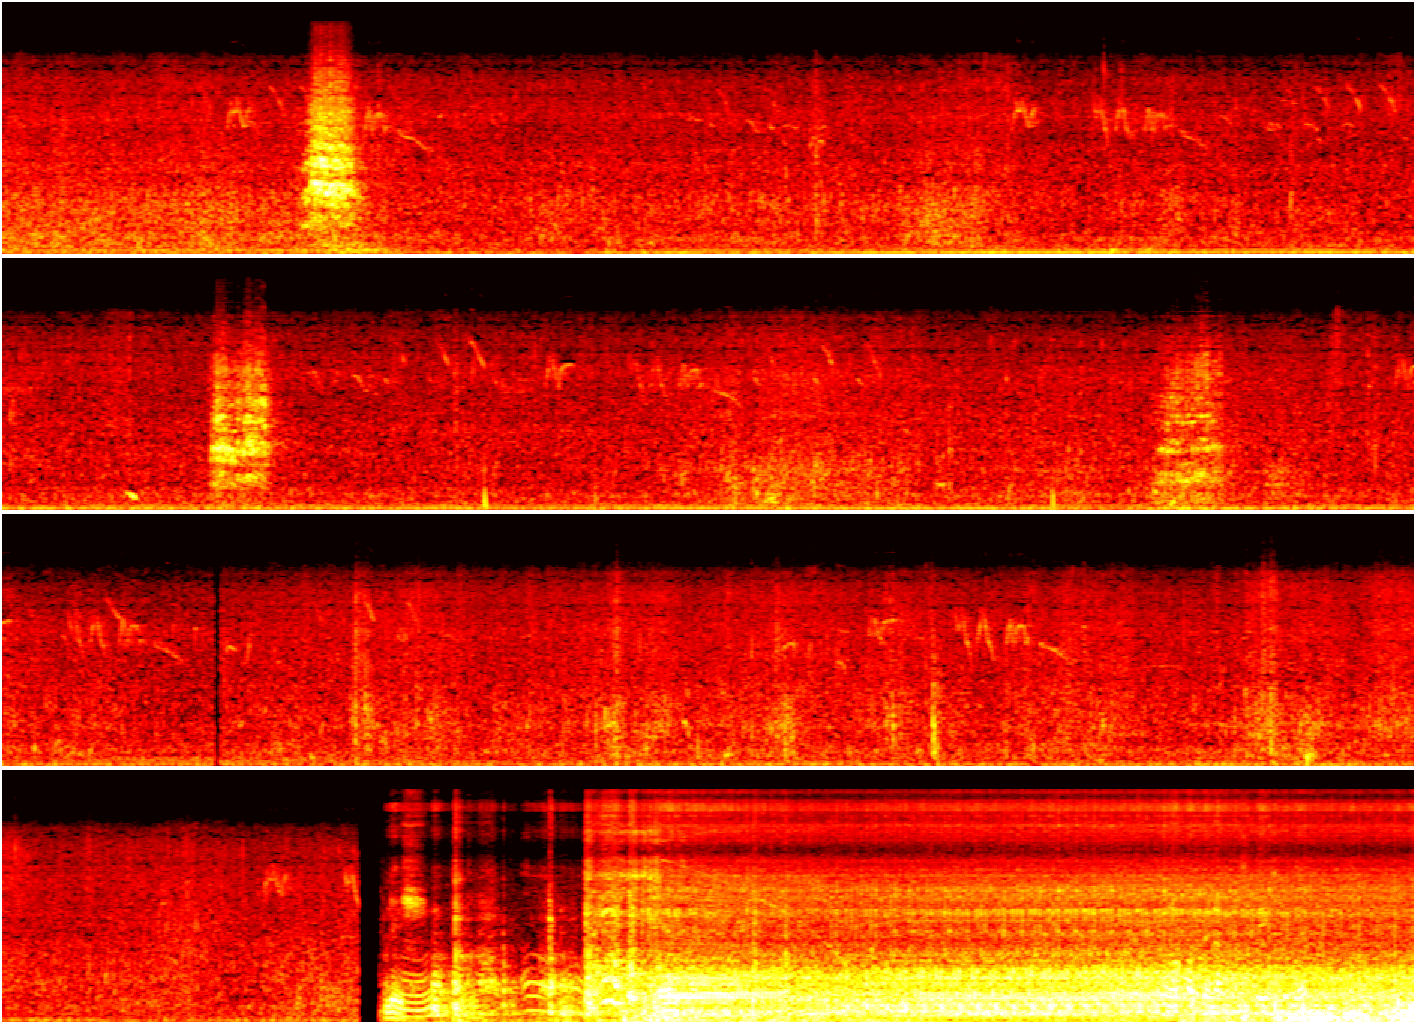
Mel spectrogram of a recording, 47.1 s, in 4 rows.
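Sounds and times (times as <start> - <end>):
bird harsh call: 2.5 - 3.2
steady low hum: 40.5 - 47.0.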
